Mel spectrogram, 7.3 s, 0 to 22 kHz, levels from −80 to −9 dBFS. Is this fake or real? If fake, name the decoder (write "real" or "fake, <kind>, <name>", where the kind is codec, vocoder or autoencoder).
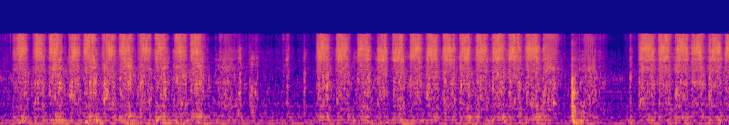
fake, vocoder, BigVGAN v2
